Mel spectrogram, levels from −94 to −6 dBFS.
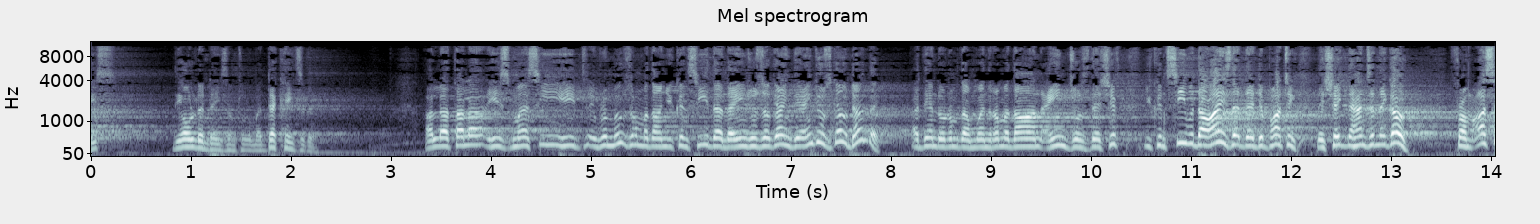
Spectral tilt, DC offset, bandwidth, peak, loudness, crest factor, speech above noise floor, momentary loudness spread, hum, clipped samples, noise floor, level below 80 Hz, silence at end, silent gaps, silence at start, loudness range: -3.5 dB/octave; under 0.1%; 11 kHz; 0 dBFS; -18 LUFS; 18 dB; 33 dB; 14 LU; none; under 0.1%; -51 dBFS; -54 dBFS; 0 s; none; 0 s; 8 LU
